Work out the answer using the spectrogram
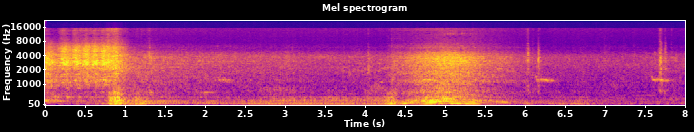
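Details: Maruti Suzuki Omni with a crank-but-no-start complaint: the engine catches after a short crank, settles to a steady idle, then revs up cleanly and drops back; it now starts and runs normally.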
